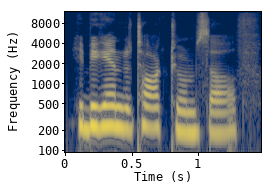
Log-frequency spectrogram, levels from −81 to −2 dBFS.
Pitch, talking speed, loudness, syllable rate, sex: 210 Hz, 245 wpm, -18 LUFS, 5.8 syllables/s, female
